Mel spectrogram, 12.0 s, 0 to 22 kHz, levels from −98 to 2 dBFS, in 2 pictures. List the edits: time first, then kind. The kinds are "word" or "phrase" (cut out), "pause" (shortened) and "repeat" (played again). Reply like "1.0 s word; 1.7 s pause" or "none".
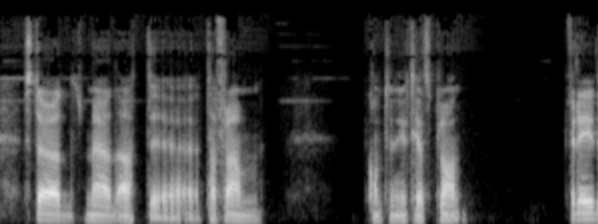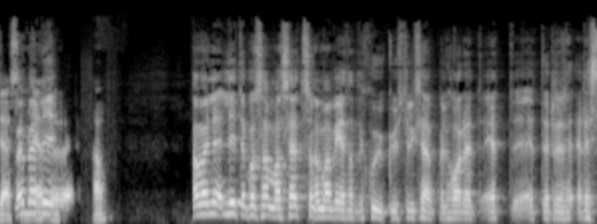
3.6 s word; 6.8 s pause; 9.1 s word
